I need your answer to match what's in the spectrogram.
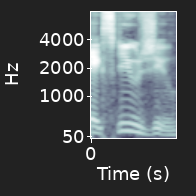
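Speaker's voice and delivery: mock, snotty tone full of attitude. Retelling a girl who shoved past in the lunchroom: imitating a snotty "excuse you". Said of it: "with an attitude".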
